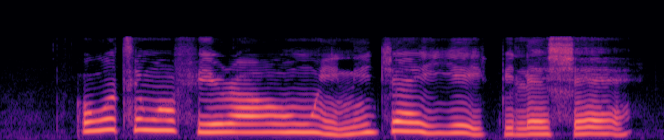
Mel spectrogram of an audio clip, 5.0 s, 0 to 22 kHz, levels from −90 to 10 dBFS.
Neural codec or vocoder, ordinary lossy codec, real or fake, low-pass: none; MP3, 64 kbps; real; 7.2 kHz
